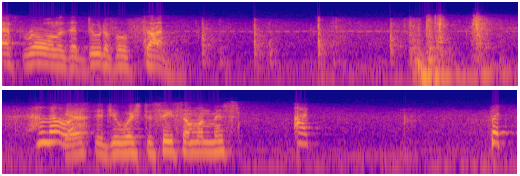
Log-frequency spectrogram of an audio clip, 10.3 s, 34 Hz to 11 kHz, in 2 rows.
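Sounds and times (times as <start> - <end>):
speech: 0.0 - 1.8, 5.5 - 8.4, 10.0 - 10.3
door rattling and thudding as it swings open: 2.1 - 5.1
door latch clicks: 3.2 - 5.0.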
